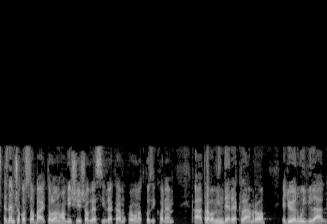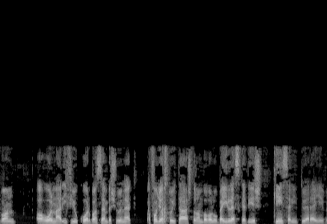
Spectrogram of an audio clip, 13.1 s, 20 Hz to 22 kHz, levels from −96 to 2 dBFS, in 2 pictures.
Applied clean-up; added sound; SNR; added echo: classical method spectral subtraction.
